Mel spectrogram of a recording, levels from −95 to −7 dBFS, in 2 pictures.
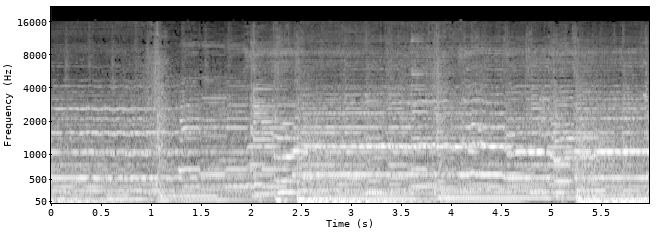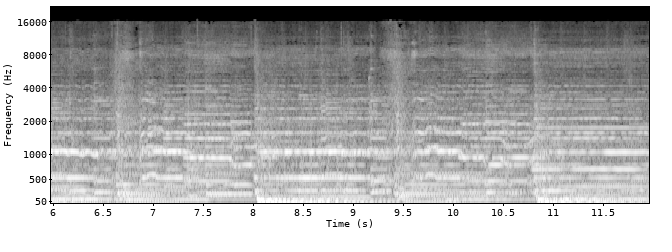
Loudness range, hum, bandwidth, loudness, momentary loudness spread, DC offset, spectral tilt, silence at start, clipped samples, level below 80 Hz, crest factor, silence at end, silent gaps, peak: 1 LU; none; 16.5 kHz; -11 LUFS; 5 LU; under 0.1%; -5.5 dB/octave; 0 s; under 0.1%; -16 dBFS; 10 dB; 0 s; none; 0 dBFS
